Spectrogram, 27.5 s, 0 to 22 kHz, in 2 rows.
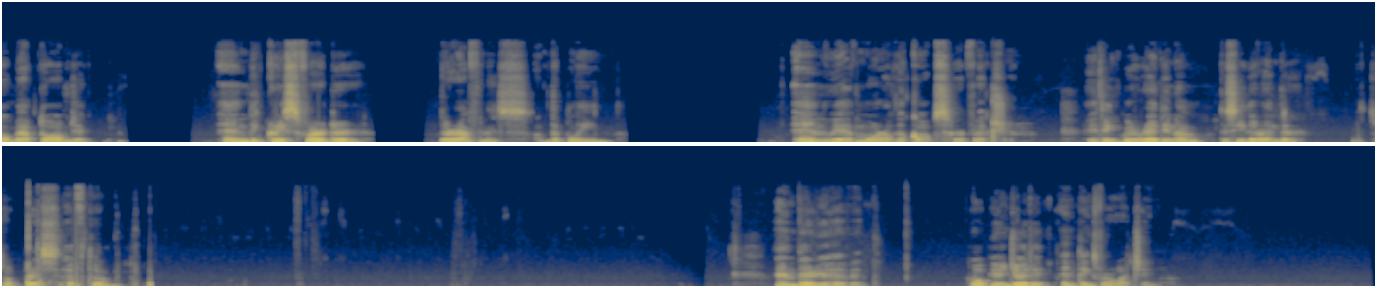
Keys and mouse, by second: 1.3-1.9 drag, 4.8-6.8 drag, 7.0 click, 15.1 F12.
